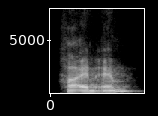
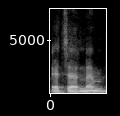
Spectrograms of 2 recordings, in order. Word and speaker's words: H&M: Kemudian ada ee H&M ini karena perusahaan ini dari Belanda jadi bacanya bukan HNM tapi H&M ya sama dengan ee Indonesia ya.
